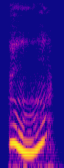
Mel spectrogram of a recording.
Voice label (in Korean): Vox Deny, kr; heroes; Kirze; kings raid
